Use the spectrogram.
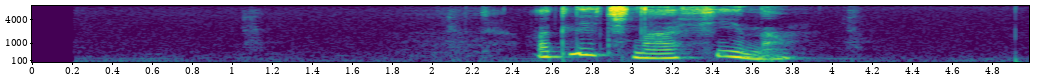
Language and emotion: Russian, positive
